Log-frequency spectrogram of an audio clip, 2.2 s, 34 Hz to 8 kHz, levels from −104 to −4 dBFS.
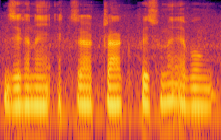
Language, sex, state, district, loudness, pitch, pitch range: Bengali, male, Tripura, West Tripura, -19 LUFS, 130 Hz, 125-140 Hz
